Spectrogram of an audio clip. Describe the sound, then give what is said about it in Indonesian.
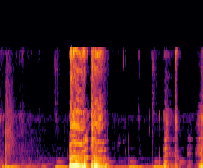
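Two harsh, rasping coughs close together, loud, followed by lower throaty rumbles and throat clearing, a rough chesty smoker's cough with no talking. “ini ini batuk batuk rokok ya batuk rokok bukan bukan batuk ini bukan bukan anjing keselak dosa dajal tuh, ini aman ya aman dahak nih da, dahak bukan bukan ongkek bukan”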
